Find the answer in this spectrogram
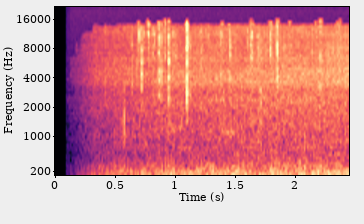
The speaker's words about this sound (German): Das Lagerfeuer knistert.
